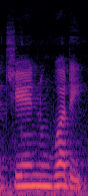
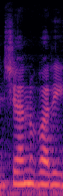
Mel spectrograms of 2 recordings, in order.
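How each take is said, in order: First: जनवरी said as जेन-यू-अरी, English style; English pronunciation. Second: जनवरी said the Hindi way, जन-व-री; Hindi pronunciation. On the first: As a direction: stretch जनवरी into जेनुअरी. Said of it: "English में जो उच्चारण होता है". (अंग्रेज़ी उच्चारण में जेनुअरी) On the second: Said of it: "लेकिन English में जो उच्चारण". (हिंदी उच्चारण में जनवरी) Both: Shown as a demonstration.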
